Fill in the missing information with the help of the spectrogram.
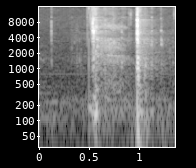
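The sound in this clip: Arrows fired in a video game: two short, sharp swishing releases about half a second apart, crisp and fairly loud over a quiet background.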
